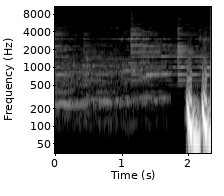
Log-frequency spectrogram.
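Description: Quiet tail of the background music: a few held tones slowly dying away as the music fades out.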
